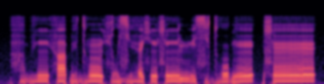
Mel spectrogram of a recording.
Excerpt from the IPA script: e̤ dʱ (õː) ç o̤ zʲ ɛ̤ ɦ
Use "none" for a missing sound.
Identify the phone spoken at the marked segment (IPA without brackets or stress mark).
õː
